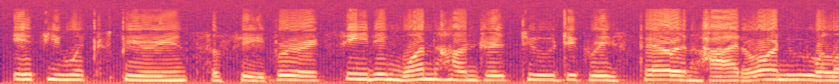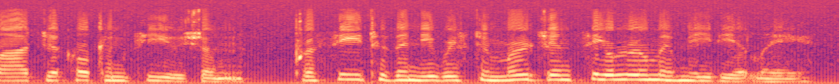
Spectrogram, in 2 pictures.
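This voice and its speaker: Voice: medium pitch, darkish tone. Noisy emergency alert announcer, formal and scripted. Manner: formal, measured read-out.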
